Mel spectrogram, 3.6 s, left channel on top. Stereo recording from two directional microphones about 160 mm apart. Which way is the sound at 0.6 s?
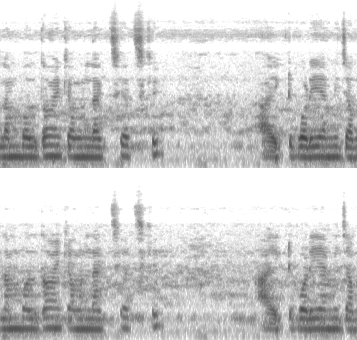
25° left (ahead or behind).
